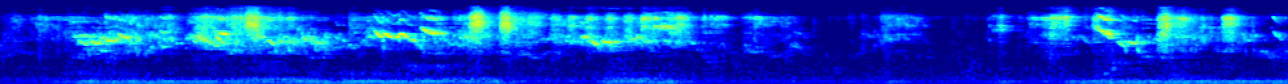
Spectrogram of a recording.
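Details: Lively chatter of budgerigars, high chirps and warbles in bursts, falling almost silent around the fourth second before the chirping resumes.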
